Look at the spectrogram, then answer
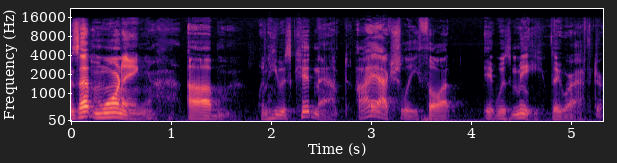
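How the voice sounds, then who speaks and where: With an American accent, a man's voice moves through very wide pitch swings and big swings in loudness. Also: fairly low pitch for a man, moderate pace. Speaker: journalist, eulogy speaker. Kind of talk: memorial speech. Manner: casual, conversational.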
